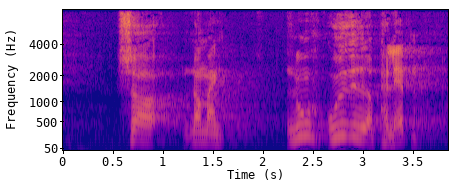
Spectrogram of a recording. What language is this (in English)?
Danish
